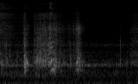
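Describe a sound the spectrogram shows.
A sword slashes through the air with a whooshing swish.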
